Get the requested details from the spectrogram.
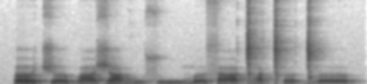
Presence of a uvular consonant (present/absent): absent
